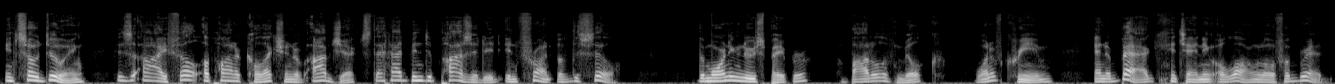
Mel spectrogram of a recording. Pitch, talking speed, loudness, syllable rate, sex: 135 Hz, 170 wpm, -19 LUFS, 4.8 syllables/s, male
